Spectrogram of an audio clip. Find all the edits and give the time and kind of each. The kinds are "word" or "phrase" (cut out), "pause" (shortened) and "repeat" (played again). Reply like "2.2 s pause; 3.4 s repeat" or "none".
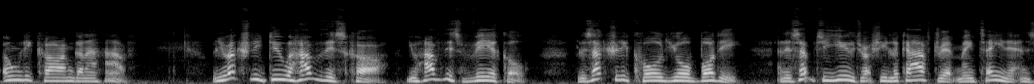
none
